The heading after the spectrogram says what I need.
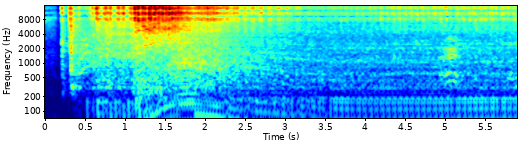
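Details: Briggs & Stratton V-twin on a John Deere riding mower (LA165/LA135 type) that had a high idle, after adjusting the speed and idle linkage tab. It catches at once, flares briefly, then drops to a low, even idle. Idle speed correct.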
